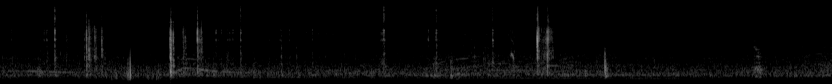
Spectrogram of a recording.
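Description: Scattered sharp clicks and light metallic taps from hands working with electrical wires and a hand tool, at irregular intervals, over a faint steady background drone.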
